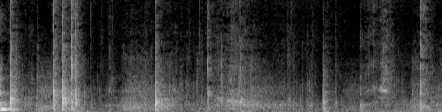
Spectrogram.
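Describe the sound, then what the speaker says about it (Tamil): Clattering of a ladle against a pot as cooked ash gourd is pressed and broken up, with scattered knocks and scraping sounds, close by and moderately loud. "இதில் கரண்டி வச்சு இப்படி கொஞ்சம் நல்லா உடைச்சி விட்டுருங்க"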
